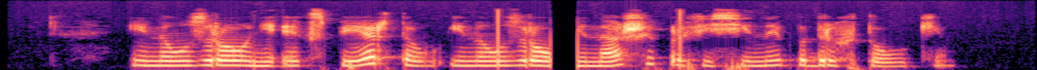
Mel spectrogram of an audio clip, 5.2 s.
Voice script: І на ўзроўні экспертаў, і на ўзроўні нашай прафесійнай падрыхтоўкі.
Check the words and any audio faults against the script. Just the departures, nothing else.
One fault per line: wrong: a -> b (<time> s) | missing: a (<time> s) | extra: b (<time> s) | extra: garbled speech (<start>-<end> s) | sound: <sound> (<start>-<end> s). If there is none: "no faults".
sound: dropout (2.8-2.9 s)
